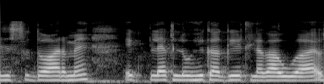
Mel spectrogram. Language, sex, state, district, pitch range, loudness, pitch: Hindi, female, Uttar Pradesh, Jyotiba Phule Nagar, 185-205 Hz, -16 LUFS, 200 Hz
